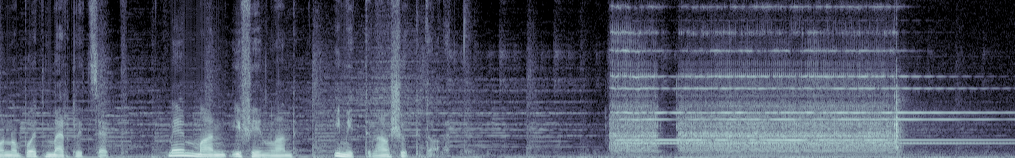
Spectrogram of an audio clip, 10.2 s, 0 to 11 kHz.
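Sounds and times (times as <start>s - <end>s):
speech: 0.0s - 4.5s
telephone bell ringing: 6.1s - 10.1s.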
